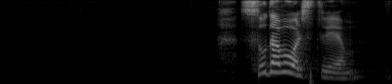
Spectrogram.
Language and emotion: Russian, positive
